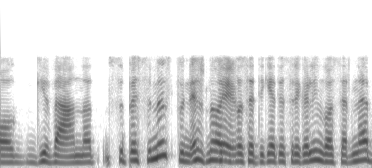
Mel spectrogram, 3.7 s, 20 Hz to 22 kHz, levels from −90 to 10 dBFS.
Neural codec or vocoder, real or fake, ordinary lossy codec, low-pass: codec, 24 kHz, 3.1 kbps, DualCodec; fake; Opus, 16 kbps; 5.4 kHz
